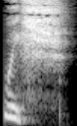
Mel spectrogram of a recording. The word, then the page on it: wish: British English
